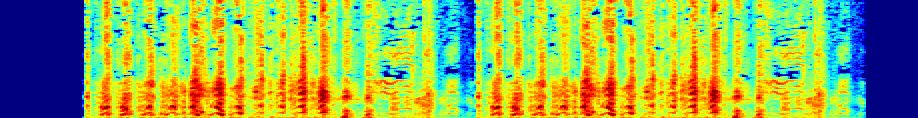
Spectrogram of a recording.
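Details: Foxes giving a rapid, rattling chatter of harsh broadband pulses, several per second, in two bursts separated by a brief pause.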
